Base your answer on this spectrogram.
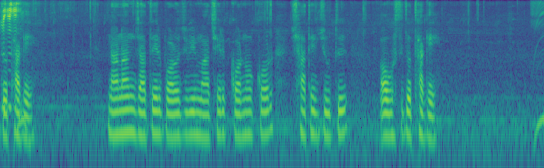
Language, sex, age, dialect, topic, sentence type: Bengali, male, 18-24, Rajbangshi, agriculture, statement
